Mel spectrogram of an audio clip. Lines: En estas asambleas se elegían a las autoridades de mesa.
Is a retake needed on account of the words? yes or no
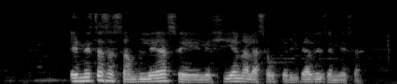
no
